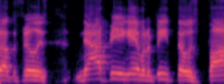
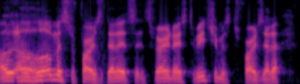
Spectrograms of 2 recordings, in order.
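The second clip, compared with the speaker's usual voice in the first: polite, courteous, respectful gentlemanly tone; 7 semitones lower than usual. Acting out a date meeting the father: imitating Jalen Hurts as polite gentleman. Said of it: "Jalen Hurts is the guy that's just like".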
